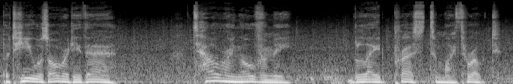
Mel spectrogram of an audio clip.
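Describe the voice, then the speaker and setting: Man acting a low-voiced warrior narrator, stormy backdrop. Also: normal speed, noisy background, close to an everyday voice. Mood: tense. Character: grave male fantasy warrior recounting a battle. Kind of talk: scripted first-person dramatic narration. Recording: loud storm, rain and thunder behind.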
